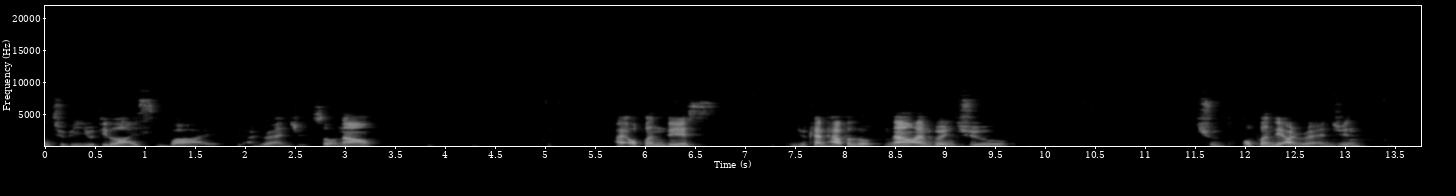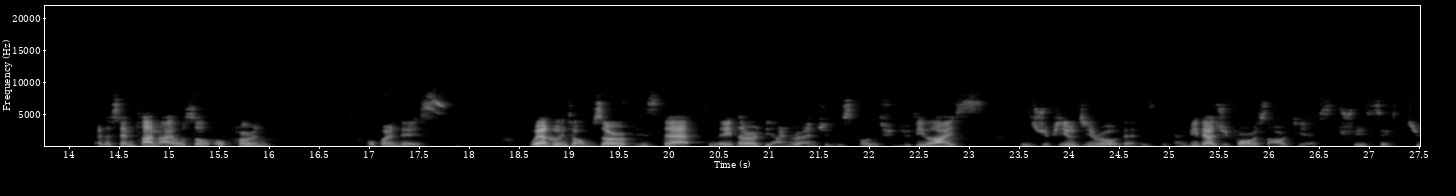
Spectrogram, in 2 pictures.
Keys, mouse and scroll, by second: 3.1 click, 4.0 click, 5.0 click, 6.0 click, 6.8-7.8 drag, 9.1 click, 9.5 click, 10.4 click, 11.5 click, 11.7 click, 12.6 double click, 13.4 click.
